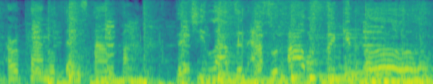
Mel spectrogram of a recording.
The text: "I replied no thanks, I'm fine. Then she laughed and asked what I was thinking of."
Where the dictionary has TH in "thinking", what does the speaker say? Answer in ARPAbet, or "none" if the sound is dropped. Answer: TH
